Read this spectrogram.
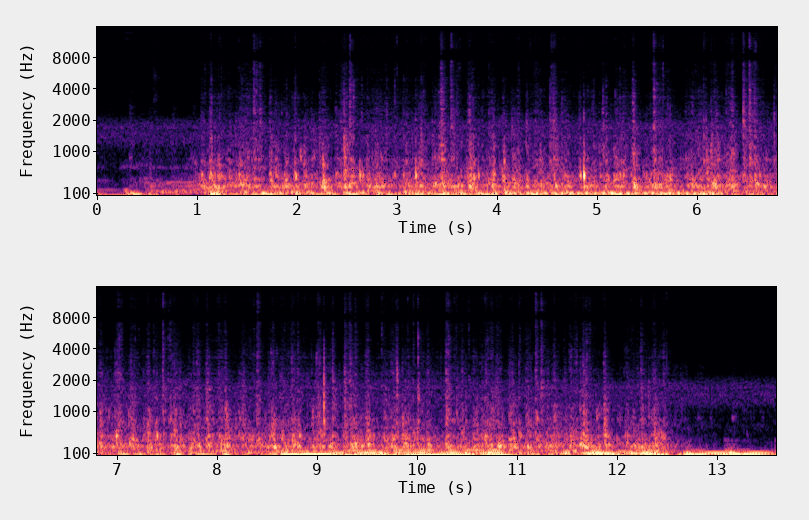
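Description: Laundry sloshes and tumbles in a turning washing machine drum.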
